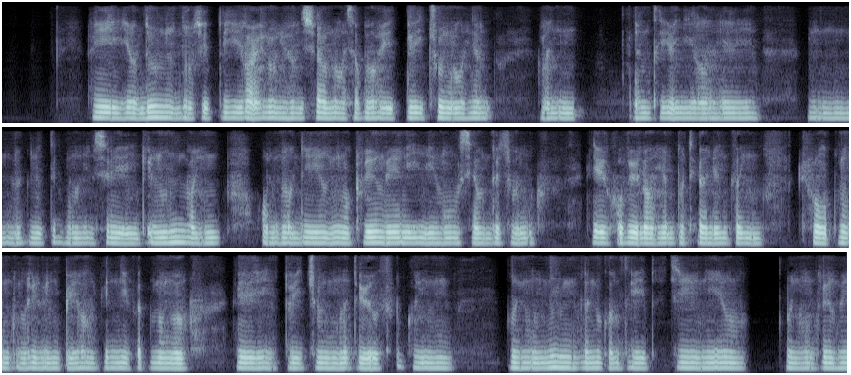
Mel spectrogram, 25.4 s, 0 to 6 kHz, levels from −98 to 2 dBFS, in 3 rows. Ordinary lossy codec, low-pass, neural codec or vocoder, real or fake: MP3, 48 kbps; 5.4 kHz; autoencoder, 22.05 kHz, a latent of 192 numbers a frame, VITS, trained on one speaker; fake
